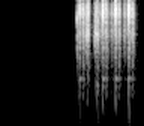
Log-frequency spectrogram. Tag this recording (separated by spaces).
dslr photograph sfx shutter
